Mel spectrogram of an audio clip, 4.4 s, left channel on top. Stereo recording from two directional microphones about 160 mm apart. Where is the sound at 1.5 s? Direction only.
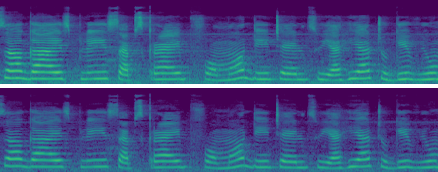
40° right (ahead or behind).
